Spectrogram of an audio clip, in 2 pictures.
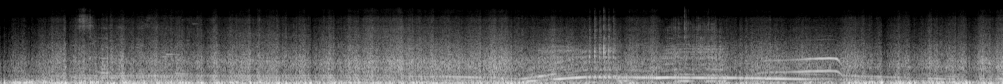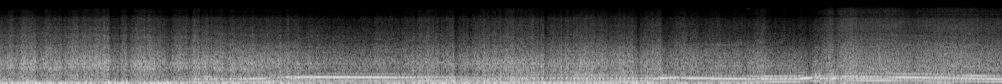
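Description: Car engine pulling on the freeway, its pitch climbing and dropping through gear changes, twice, over a steady rush of road and wind noise through an open car window.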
